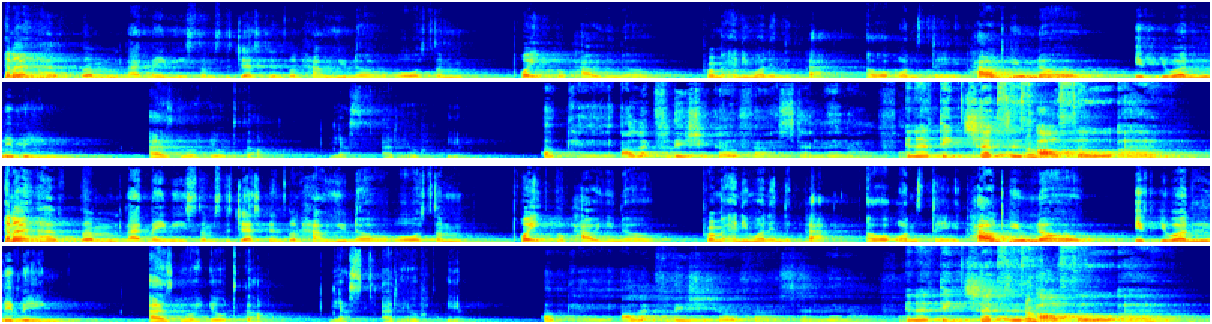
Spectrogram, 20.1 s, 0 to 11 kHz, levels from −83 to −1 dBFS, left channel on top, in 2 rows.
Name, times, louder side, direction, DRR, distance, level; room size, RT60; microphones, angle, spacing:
voice 1, 0.0-3.9 4.3-5.4 5.8-6.9 7.2-9.0 9.4-10.6 11.3-12.3 12.8-13.9 18.6-18.7, right 2 dB, 45° right, 11 dB, 1.0 m, -26 dB
voice 2, 14.5-17.9, left 2 dB, 65° left, 6 dB, 1.9 m, -32 dB
voice 3, 17.6-20.0, left 1 dB, 25° left, 4 dB, 1.4 m, -24 dB
30.0 x 16.5 x 7.9 m, 2.3 s
head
